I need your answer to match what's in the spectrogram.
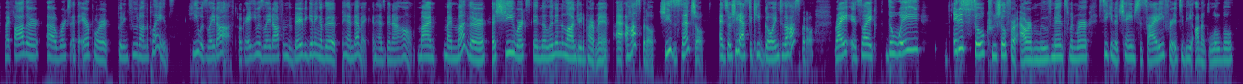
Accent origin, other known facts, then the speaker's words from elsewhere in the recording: Jamaica; Like, obviously, I'm tied to Jamaica because I'm Jamaican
